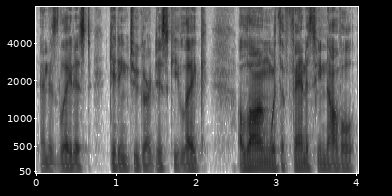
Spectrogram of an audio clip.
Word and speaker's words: Gardisky Lake: Paul, I wanted to talk to you today about your latest book, Getting to Gardiski Lake.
